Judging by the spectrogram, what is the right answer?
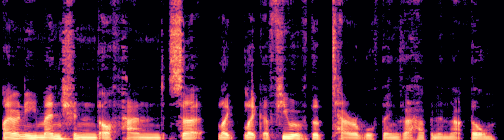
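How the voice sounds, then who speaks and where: A man's voice: on the low side, steady tone, normal speed. Playful, theatrical man on a gaming podcast. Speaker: player on a tabletop role-playing podcast. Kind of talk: casual chat and recapping.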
